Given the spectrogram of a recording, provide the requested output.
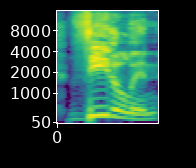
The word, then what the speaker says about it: Vitelin: I called it Vitelin. I didn't know how to pronounce it because I guess it's like Ritalin. I was sort of rhyming. Vitelin is how it's pronounced.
